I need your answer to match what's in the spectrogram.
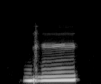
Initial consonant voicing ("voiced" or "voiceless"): voiced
